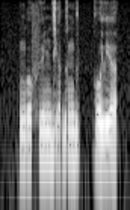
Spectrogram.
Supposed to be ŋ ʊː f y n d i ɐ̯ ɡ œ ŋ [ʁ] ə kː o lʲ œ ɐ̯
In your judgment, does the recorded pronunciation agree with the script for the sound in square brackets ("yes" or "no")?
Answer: no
